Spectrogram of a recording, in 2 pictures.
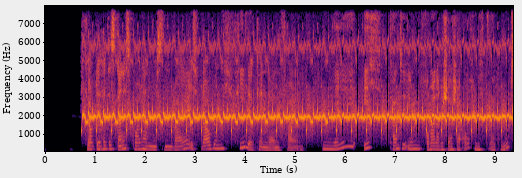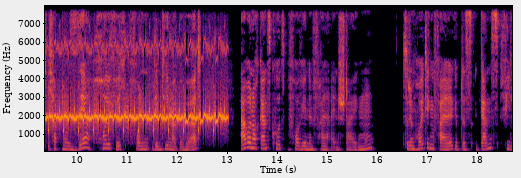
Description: SSTV (slow-scan television), Robot 72, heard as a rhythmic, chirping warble, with speech in German.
